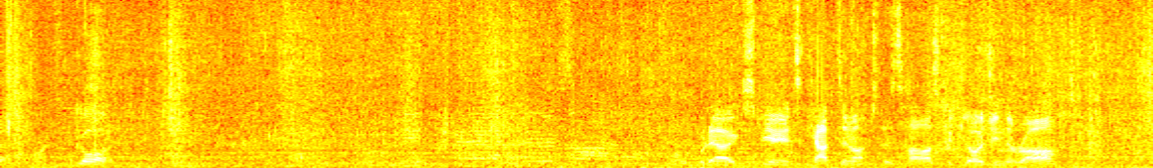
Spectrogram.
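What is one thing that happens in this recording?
Water splashes and rushes against the hull of a moving boat.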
